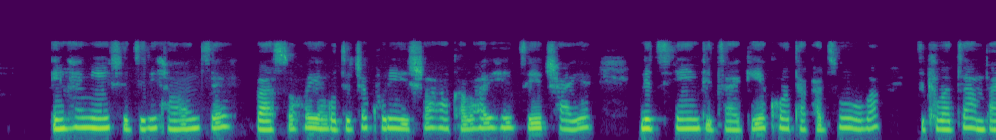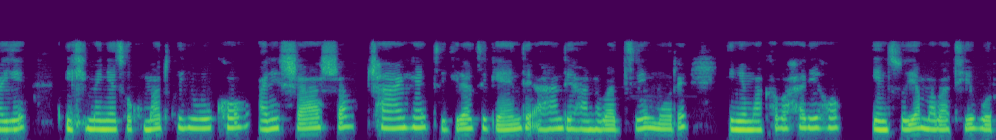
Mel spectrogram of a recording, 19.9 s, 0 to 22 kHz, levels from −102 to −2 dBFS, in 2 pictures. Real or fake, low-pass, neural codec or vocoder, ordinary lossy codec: real; 7.2 kHz; none; Opus, 64 kbps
